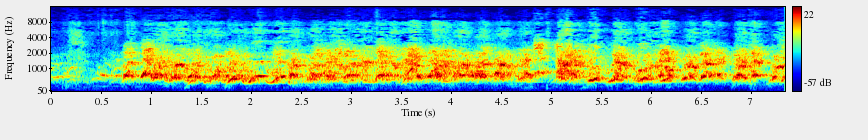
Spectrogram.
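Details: Several dogs barking and yapping together in a continuous, overlapping chorus of high, sharp yelps with no pause, growing louder after a quiet start.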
